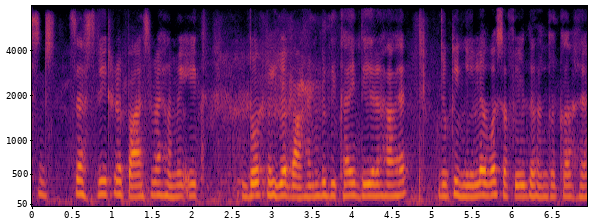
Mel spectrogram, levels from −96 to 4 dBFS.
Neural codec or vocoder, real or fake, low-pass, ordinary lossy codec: codec, 16 kHz, 2 kbps, FreqCodec, smaller model; fake; none; none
